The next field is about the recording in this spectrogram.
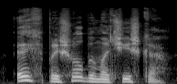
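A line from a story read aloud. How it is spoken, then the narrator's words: Sigh. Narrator (Russian): вздохнул мельник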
